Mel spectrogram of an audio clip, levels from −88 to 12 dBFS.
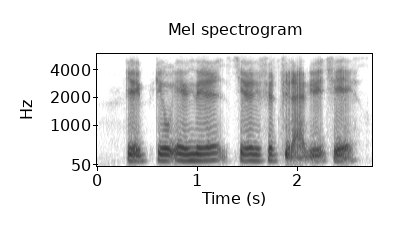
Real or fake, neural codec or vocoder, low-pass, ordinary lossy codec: fake; autoencoder, 44.1 kHz, a latent of 192 numbers a frame, MeloTTS; 5.4 kHz; Opus, 24 kbps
